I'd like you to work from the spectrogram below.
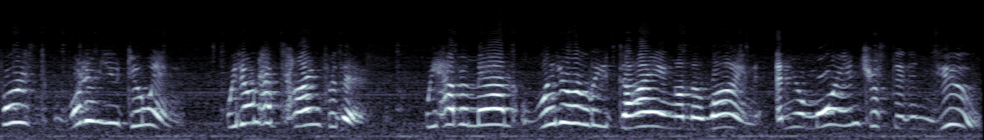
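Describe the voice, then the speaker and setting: A woman playing an exasperated radio producer in a video game, brisk, scolding and urgent. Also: very high-pitched, fairly bright tone, rough recording. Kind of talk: dramatic video game acting.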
